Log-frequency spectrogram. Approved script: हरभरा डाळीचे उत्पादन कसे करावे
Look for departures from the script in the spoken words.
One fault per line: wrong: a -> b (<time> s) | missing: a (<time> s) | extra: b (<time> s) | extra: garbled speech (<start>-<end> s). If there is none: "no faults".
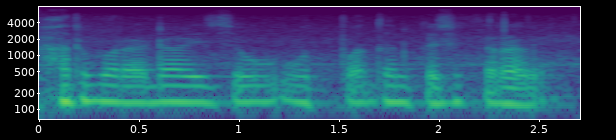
no faults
